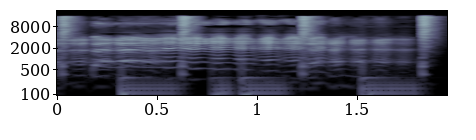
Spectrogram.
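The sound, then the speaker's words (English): A sheep bleating in one long, loud, wavering call with a trembling, buzzy tone that continues without pause. “And where would the farmer get the wool from? All you need is a sheep.”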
